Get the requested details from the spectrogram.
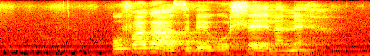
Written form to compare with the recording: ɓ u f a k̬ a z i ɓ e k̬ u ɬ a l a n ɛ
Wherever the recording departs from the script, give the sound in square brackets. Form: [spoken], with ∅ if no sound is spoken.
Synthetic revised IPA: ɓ u f a k̬ a z i ɓ e k̬ u ɬ [ɛ] l a n ɛ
